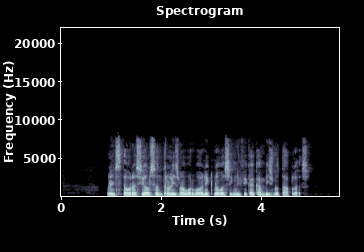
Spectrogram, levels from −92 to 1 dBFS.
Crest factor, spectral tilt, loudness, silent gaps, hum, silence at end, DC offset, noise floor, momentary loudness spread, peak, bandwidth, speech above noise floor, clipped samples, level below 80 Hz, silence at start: 14 dB; -5.5 dB/octave; -19 LUFS; none; none; 0.65 s; under 0.1%; -74 dBFS; 8 LU; -6 dBFS; 8 kHz; 55 dB; under 0.1%; -62 dBFS; 0.95 s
